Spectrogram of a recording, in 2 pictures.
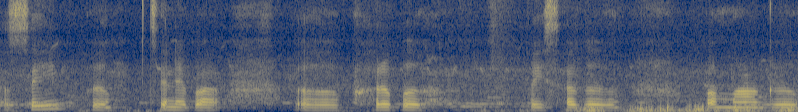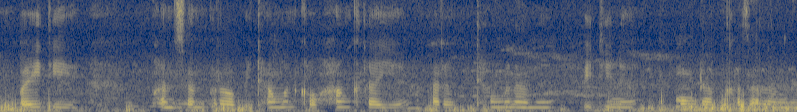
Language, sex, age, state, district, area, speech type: Bodo, female, 30-45, Assam, Udalguri, rural, spontaneous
